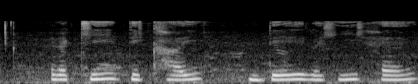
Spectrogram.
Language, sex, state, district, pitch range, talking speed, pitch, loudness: Hindi, female, Himachal Pradesh, Shimla, 215-235 Hz, 70 wpm, 225 Hz, -14 LUFS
